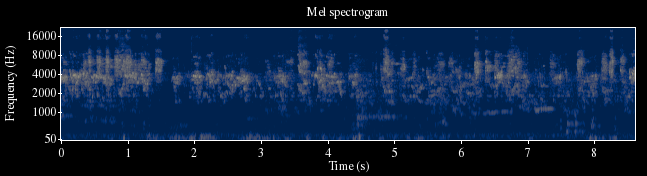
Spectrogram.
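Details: Several baby chicks eating and chirping, their high, piercing peeps tumbling over one another in quick bursts, with soft knocks of pecking below.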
